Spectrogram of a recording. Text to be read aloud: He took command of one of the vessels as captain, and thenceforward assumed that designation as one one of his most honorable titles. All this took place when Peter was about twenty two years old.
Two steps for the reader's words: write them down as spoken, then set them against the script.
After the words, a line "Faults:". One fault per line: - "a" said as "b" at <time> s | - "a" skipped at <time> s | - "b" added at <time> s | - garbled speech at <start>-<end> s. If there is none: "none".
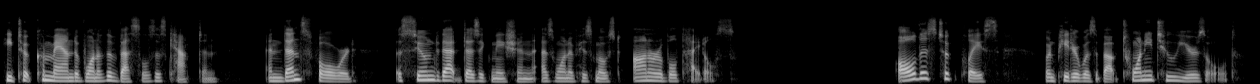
He took command of one of the vessels as captain, and thenceforward assumed that designation as one of his most honorable titles. All this took place when Peter was about twenty two years old.
Faults:
- "one" skipped at 5.7 s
